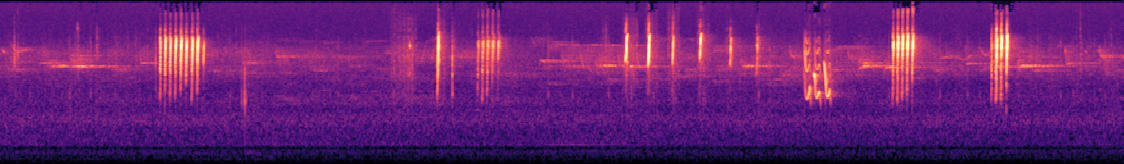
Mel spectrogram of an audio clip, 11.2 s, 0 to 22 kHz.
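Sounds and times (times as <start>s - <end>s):
Eurasian nuthatch Sitta europaea giving sharp high ticking notes: 1.6s - 2.1s, 4.4s - 5.1s, 6.2s - 9.3s, 9.9s - 10.2s.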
